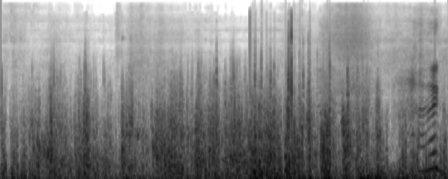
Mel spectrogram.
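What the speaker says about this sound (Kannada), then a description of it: "ಅಂದರೆ ಗಾಳಿ ಗಾಳಿ ಗಾಳಿ" Strong wind gusting over an open village field buffets the microphone with loud, continuous rumbling roar that builds toward the end, with faint voices mixed in underneath.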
